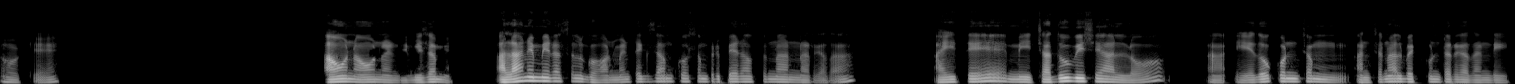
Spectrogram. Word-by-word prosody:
Okay. 105 +3 -10 2.7
అవునవునండి. 115 -5 +2
నిజమే. 110 0 -1 0.5
అలానే 135 +10 +8
మీరసలు 145 -2 +1
గవర్నమెంట్ 105 +4 -5
ఎక్సామ్ 140 +2 -4
కోసం 135 0 -5
ప్రిపేరవుతున్నా 125 -1 -4
అన్నారు 105 -3 -6
గదా! 100 +5 -10 1.0
అయితే, 120 +3 +1 0.4
మీ 115 - +2 0.2
చదువు 130 +7 +5
విషయాల్లో 120 -9 0 0.7
ఆహ్, 95 -2 -8 0.2
ఏదో 115 +4 +1
కొంచం 135 -1 +2 0.5
అంచనాలు 120 +6 0
బెట్టుకుంటారు 120 -1 -3
గదండీ 105 -1 -5
120 Hz, 85 wpm, -26 LUFS, 105-135 Hz, 2.7 s, అలానే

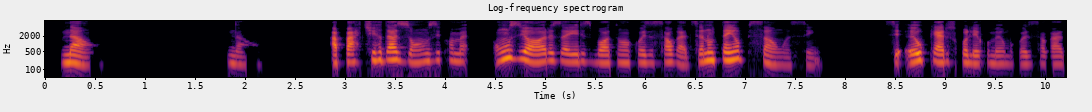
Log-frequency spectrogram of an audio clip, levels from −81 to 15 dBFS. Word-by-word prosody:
Não. 180 -6 +1 1.3
Não. 170 -3 -12 0.9
A - - +5
partir 200 +4 +1
das 240 -3 +4
11:00 210 +4 -6
come 220 -4 -9 0.3
11:00, 225 -4 +3
aí 200 -1 -1
eles 200 0 -7
botam 185 0 -4
a - - -8
coisa 185 -1 -9
salgada, 180 -6 -5
você 200 +5 -5
não 230 - +5
tem 235 +1 +5
opção, 185 -11 -5
assim, 150 0 -21 0.6
se - - -8
eu 205 +5 +6
quero 200 -4 +3
escolher 185 -4 -5
comer 175 -1 -12
uma 170 0 -17
coisa 165 -1 -13
salgada 165 -1 -11
195 Hz, 160 wpm, -22 LUFS, 170-215 Hz, 1.3 s, eu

